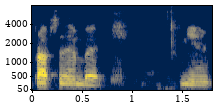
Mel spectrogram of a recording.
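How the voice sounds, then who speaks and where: Rambling young man, slightly muffled. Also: a little slow. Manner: self-deprecating, rambling storyteller. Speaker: guest, old friend. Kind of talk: casual chat between old friends.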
